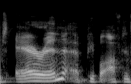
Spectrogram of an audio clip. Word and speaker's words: Aren: everybody my name is Aaron people often say are in because it's uh it happens all the time my name is hard to pronounce don't worry about it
